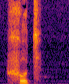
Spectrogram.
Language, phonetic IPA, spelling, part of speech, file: Polish, [xut], chód, noun, Pl-chód.ogg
